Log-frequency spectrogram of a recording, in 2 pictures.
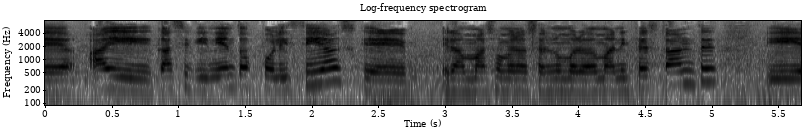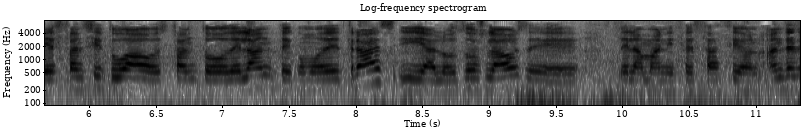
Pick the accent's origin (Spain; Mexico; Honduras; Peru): Spain; L'Hospitalet de Llobregat, Catalonia; de Hospitalet, que es una ciudad tocando con Barcelona.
